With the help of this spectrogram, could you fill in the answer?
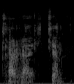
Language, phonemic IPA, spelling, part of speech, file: Norwegian Bokmål, /tɑːlæɾkɘn/, tallerken, noun, No-tallerken.ogg
- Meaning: plate, dish (something to have food on)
